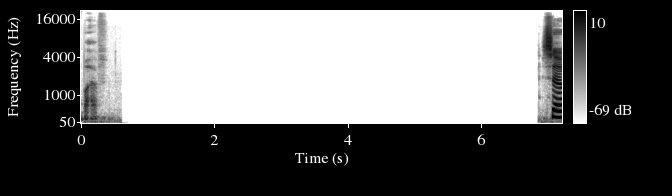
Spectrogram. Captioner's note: silence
